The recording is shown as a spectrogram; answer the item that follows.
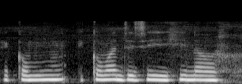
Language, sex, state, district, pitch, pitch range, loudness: Chakma, female, Tripura, Unakoti, 210 Hz, 205-215 Hz, -11 LUFS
